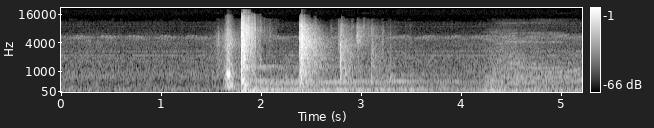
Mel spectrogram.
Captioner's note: club striking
